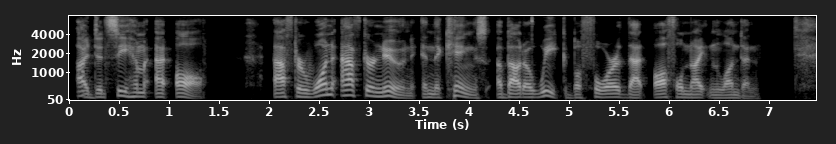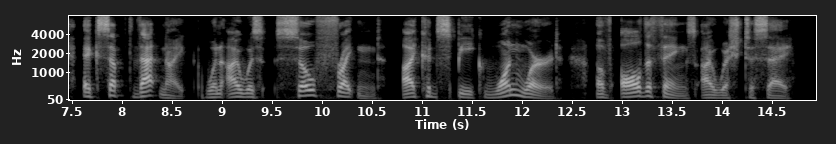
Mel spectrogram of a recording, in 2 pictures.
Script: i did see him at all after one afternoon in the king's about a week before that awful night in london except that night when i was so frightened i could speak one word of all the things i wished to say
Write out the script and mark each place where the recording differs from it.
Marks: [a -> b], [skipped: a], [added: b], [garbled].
i did see him at all after one afternoon in the king's about a week before that awful night in london except that night when i was so frightened i could speak one word of all the things i wished to say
